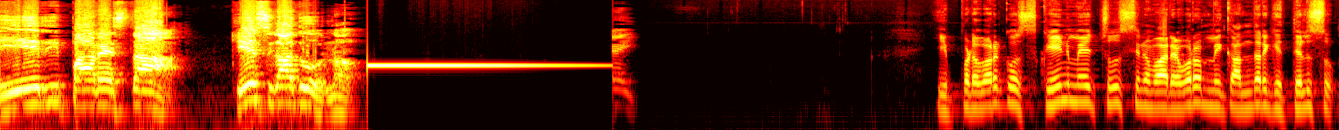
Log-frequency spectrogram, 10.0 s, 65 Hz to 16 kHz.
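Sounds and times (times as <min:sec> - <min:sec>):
censor bleep: 0:02.8 - 0:04.7.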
